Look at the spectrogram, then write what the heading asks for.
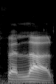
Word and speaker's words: fellas: But it's it's obviously it's a like mutated version of the word fellows, and it becomes felas. So, just f e l a s, that's how you say it.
